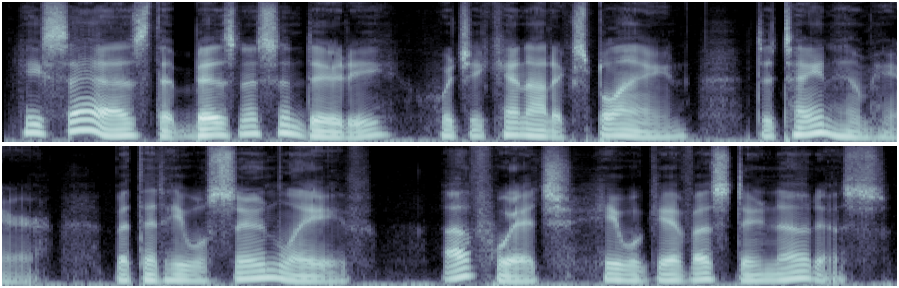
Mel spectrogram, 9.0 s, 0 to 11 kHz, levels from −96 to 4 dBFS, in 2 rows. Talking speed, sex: 180 wpm, male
